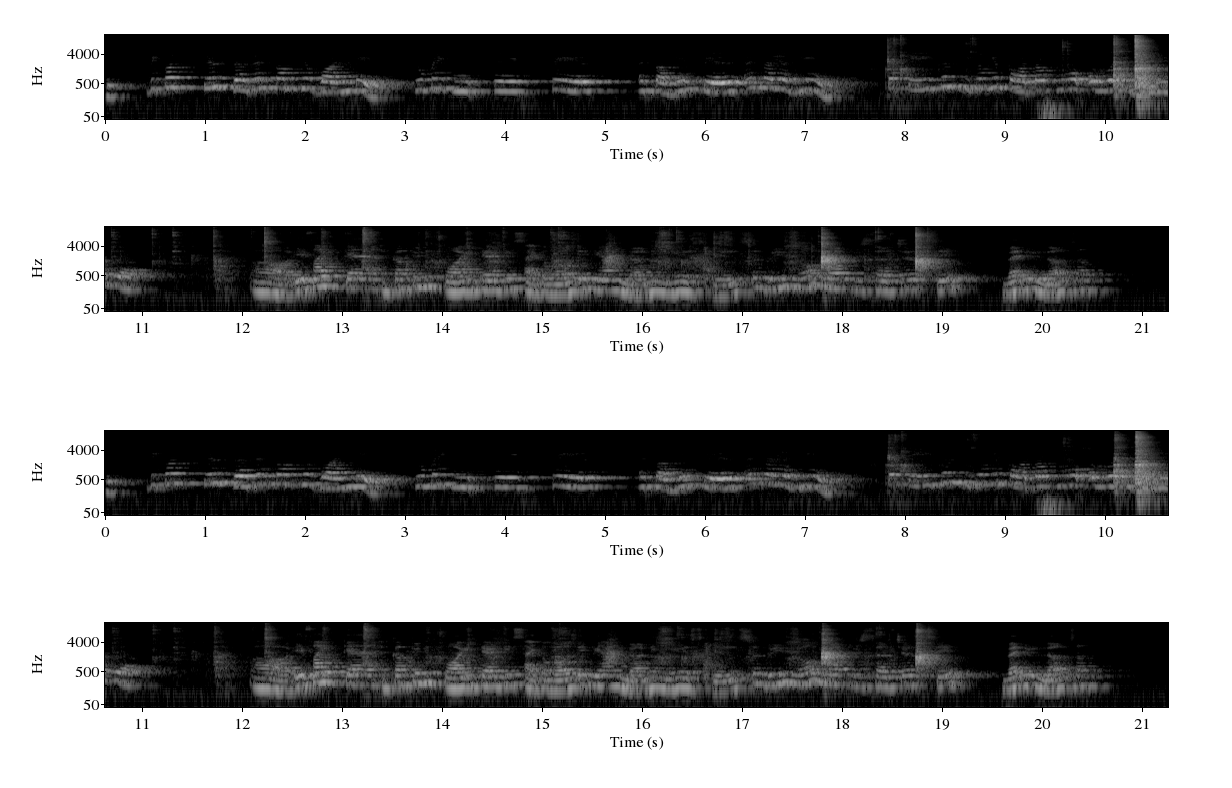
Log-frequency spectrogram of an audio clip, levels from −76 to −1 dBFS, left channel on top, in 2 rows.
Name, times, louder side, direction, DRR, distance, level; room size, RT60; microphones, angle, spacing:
voice 1, 0.0-2.8 3.1-4.9 5.3-7.4 7.8-11.0, left 1 dB, 35° left, 1 dB, 0.4 m, -41 dB
sound 1, 7.7-8.7 9.0-9.7 10.0-13.4 13.6-19.0, left 1 dB, 70° left, 1.0 m, -41 dB
voice 2, 11.7-19.2 19.6-20.5, right 1 dB, 35° right, -1 dB, 0.5 m, -42 dB
3.2 x 2.2 x 2.8 m, 0.86 s
head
